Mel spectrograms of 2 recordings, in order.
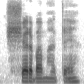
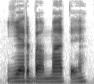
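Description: First: It is said with the Argentine pronunciation. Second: It is said without the Argentine pronunciation.

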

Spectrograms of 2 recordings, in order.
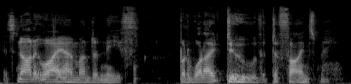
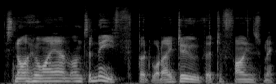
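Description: First: It is said in a Batman impression voice. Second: It is read in his own normal voice.

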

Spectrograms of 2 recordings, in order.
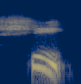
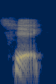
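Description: First: The word is said the French way. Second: The word is said the English way. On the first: "in French, maybe it is" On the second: "but here is chick"

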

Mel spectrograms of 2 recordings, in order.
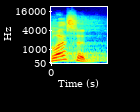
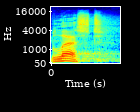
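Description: First: The word is said with two syllables. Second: The word is said with one syllable.

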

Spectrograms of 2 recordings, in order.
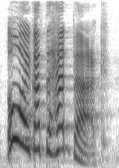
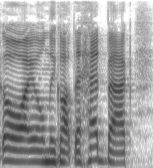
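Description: First: It is said in an excited tone. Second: It is said in a sad tone.

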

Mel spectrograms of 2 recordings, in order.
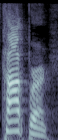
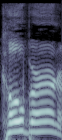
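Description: First: The first syllable sounds like cock. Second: The first syllable sounds like co, no k. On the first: This follows how the name is spelled. "Look at the dude's name. It's Cockburn" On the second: This is how it is said on TV. "They say it differently on TV. They say Coburn"

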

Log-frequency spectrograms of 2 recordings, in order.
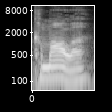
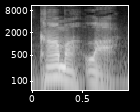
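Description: First: The start does not sound like 'comma'. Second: The start sounds like the word 'comma'. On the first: The speaker calls it wrong. "It's not Kamala" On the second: The speaker calls it right. "It's Kamala. Like, comma"

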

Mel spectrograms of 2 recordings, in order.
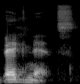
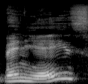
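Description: First: The word is said with a non-French pronunciation. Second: The word is said with the French pronunciation. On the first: The speaker calls it wrong. "he just doesn't know how to pronounce it" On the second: The speaker calls it right. "You mean beignets? Learn French"

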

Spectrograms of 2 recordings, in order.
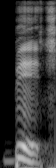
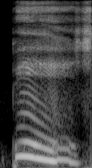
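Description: First: The word sounds hostile and threatening. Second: The word sounds friendly and playful. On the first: It is an insult that offends the listener. "it was just a couple of octaves of a difference of how you say it, and then somebody's offended" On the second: It is an affectionate greeting between friends. "bitch, did you hear about da-da-da-da?"

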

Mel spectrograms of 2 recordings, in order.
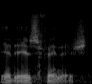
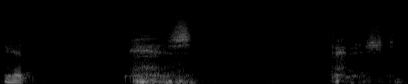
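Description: First: It is shouted out loudly and forcefully. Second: It is groaned weakly, barely voiced. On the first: It was a loud cry of triumph. The speaker calls it wrong. "he shouted it out" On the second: It came from utter exhaustion. The speaker calls it right. "I think it just barely came out. I think it was a groan"

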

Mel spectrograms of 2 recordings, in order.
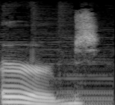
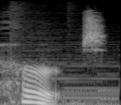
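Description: First: The word begins without any h sound. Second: The word begins with an audible h sound. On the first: The speaker calls it wrong. "the French pronunciation because French Canadians don't sound out their H" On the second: The speaker calls it right. "That's the way it's supposed to be pronounced"

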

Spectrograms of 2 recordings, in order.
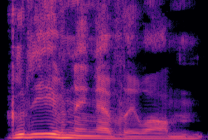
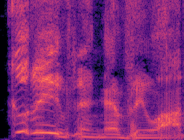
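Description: First: A put-on villain voice at a lower pitch. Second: A put-on villain voice at a higher pitch.

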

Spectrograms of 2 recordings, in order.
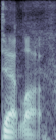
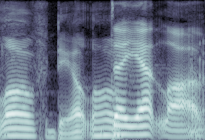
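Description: First: The name sounds like Detlef, an anglicized form. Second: The name sounds like Dyatlov, a Russian-like form. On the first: "we've been pronouncing that wrong" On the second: "Josh Gates pronounced it"

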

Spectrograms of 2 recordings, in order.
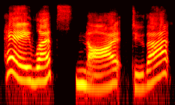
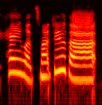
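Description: First: It is said in a firm, assertive way. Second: It is said in a soft, timid way. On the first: The speaker calls it right. "I make eye contact and say" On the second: The speaker calls it wrong. "I say it more assertively than like"

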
